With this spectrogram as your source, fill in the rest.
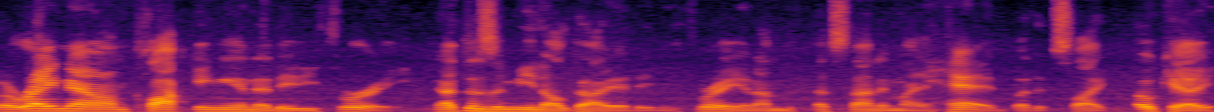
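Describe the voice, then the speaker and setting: Over noticeable background noise, a man talks at a fairly quick pace with hardly any pauses, a medium pitch and ordinary pitch variation. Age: 60s. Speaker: astrologer. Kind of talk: interview conversation.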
